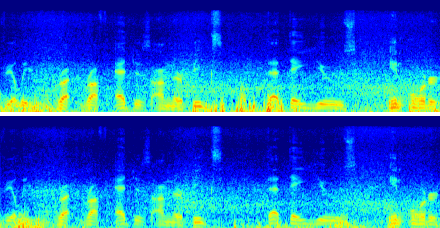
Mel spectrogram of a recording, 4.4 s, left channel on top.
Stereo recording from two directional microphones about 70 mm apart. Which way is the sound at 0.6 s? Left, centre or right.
Centre.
